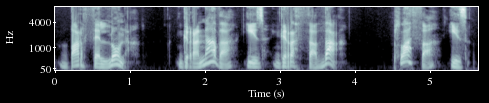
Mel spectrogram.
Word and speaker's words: Barcelona: In Spanish, the letter Z and the letter C before E or I always sound like the TH in think, never like an S. Barcelona is Barcelona.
